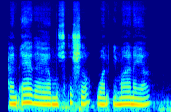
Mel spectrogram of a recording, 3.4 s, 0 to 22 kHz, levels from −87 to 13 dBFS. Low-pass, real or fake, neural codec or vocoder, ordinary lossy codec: none; fake; codec, 44.1 kHz, 7.8 kbps, Pupu-Codec; none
